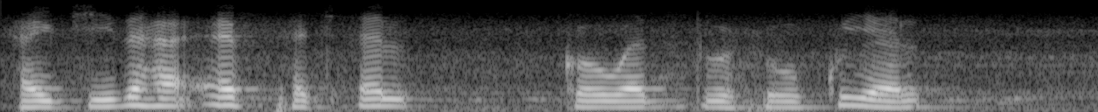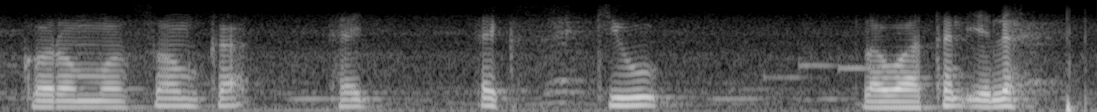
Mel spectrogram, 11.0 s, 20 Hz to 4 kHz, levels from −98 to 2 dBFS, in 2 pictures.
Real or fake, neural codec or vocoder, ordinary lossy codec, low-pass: real; none; none; 3.6 kHz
